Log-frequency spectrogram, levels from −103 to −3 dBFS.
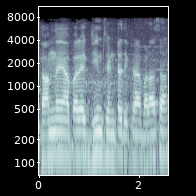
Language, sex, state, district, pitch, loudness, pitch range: Hindi, male, Chhattisgarh, Sarguja, 120 Hz, -16 LUFS, 115-125 Hz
